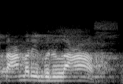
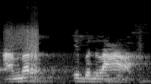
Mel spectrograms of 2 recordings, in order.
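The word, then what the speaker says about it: Amr ibn al-As: Kalau enggak ada wunya maka bacanya Umar. Misalkan dalam hadis ya dari sahabat Amr ibnul Ash misalkan dari sahabat Amr ibnul Ash maka cara nulisnya an Amr begitu ya ibnil as an Amr ibnil ash.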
